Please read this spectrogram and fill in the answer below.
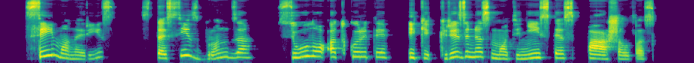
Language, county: Lithuanian, Utena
